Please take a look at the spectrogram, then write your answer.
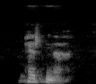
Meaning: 1. A female given name from Hebrew 2. A city, the county seat of Jackson County, Texas, United States 3. A census-designated place in San Luis Obispo County, California, United States
- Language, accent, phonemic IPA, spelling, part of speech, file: English, Southern England, /ˈɛdnə/, Edna, proper noun, LL-Q1860 (eng)-Edna.wav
